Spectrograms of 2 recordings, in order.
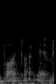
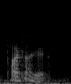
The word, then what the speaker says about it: Pawtucket: Yeah, or maybe we do it last regular game of this season in Pawtucket.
